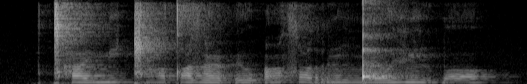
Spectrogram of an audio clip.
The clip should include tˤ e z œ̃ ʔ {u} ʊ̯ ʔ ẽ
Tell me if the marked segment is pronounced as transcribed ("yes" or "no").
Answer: no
